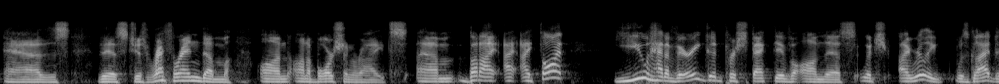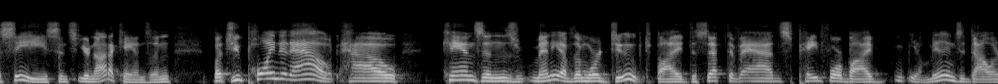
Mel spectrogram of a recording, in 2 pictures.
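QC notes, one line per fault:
Throughout: AMR wideband (HD Voice) codec. The speech sounds rough and raspy, and the coding damage is plainly audible. The roughness fits the 8.85 kbit/s mode, one of the two lowest. At that rate the pulse-driven model of the vocal tract has too few bits to follow the voice closely. Above 6.4 kHz the band is filled with shaped noise, not real detail. Nothing is present above 7.6 kHz.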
